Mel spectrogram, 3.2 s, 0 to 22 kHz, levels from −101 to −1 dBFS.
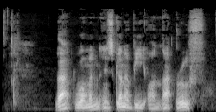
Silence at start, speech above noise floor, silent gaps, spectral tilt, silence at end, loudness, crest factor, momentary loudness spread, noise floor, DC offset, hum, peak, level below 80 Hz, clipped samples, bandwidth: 0.05 s; 34 dB; none; -4.5 dB/octave; 0.2 s; -22 LUFS; 20 dB; 8 LU; -55 dBFS; under 0.1%; none; -2 dBFS; -58 dBFS; under 0.1%; 16 kHz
